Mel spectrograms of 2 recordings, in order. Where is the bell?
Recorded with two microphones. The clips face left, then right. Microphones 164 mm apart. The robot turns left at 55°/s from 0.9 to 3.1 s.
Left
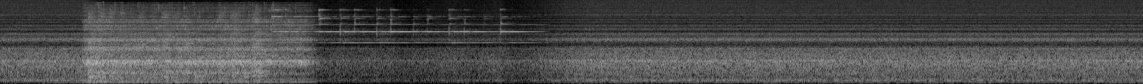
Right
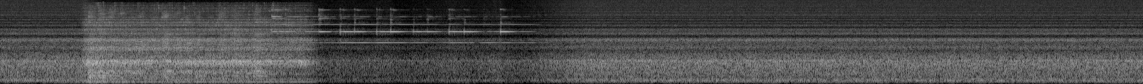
15° left (ahead or behind), 5 m; by 5.4 s 5° right (ahead or behind), 5 m.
